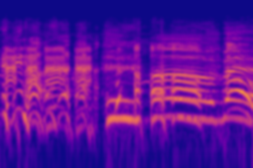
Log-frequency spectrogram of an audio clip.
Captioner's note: laughing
